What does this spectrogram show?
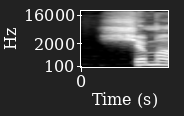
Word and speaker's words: क्षमा: मैं कश्यमा चाहेगा। कशमा नहीं क्षमा होता है। कश्यमा क्या होता है?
